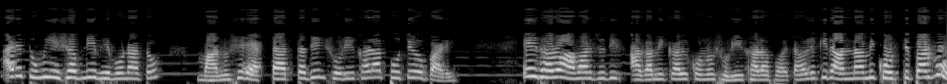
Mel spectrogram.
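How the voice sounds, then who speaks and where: A woman playing a dutiful, kindly young daughter-in-law in a cartoon, earnest and gentle. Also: high voice, expressive, a little fast, faint music behind, poor audio. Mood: reassuring. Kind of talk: animated cartoon dialogue.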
